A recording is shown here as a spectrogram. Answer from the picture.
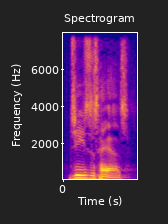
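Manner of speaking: ordinary talk, nothing marked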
